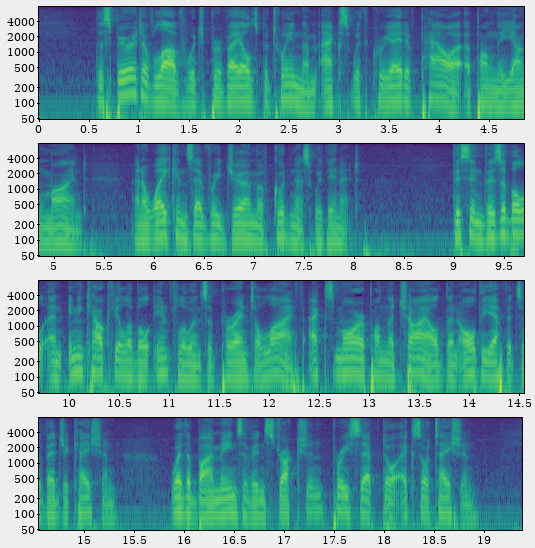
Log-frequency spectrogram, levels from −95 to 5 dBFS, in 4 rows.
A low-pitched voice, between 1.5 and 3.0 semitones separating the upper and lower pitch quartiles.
Yes: low, 100 Hz; average, 2.7 semitones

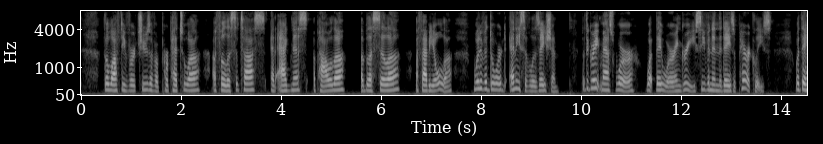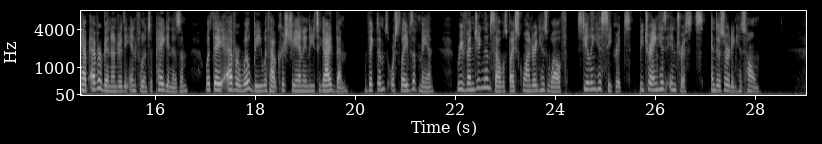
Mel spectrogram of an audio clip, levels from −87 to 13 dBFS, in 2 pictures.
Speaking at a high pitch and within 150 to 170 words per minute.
Yes: high, 200 Hz; average, 160 wpm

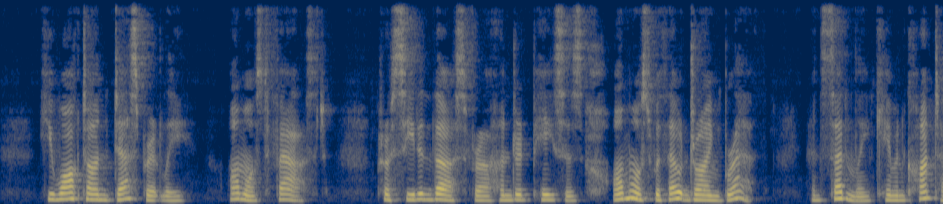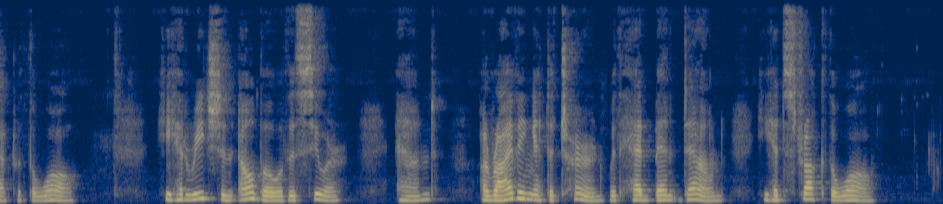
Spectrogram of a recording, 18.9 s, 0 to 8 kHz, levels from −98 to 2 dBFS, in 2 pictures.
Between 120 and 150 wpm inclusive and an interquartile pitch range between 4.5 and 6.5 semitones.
No: average, 145 wpm; average, 3.5 semitones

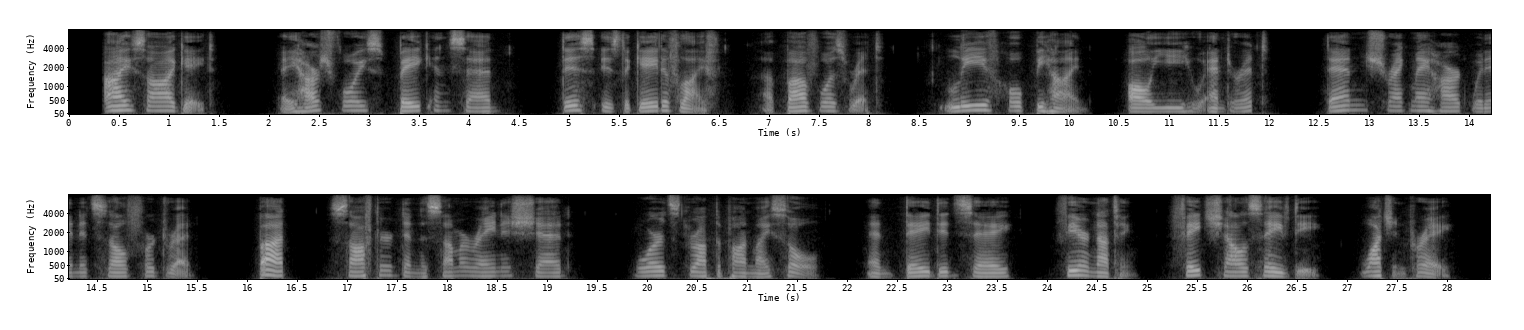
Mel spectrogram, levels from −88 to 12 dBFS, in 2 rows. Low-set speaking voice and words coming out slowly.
No: medium, 145 Hz; slow, 130 wpm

